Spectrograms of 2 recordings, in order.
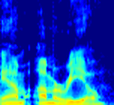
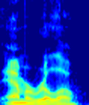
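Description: First: Amarillo is said with Spanish-style sounds. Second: Amarillo is said with English, Texan-style sounds. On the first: This is how it would be said in Spanish. The speaker calls it wrong. "You don't say Amarillo" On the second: This is how locals in Texas say it. The speaker calls it right. "I think that's how they pronounce it in Texas"

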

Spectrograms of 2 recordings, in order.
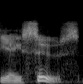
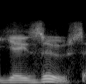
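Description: First: The middle consonant is a hissing S sound. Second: The middle consonant is a buzzing Z sound. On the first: This is the name as it is in Greek. The speaker calls it right. "it's Jesus" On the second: This carries an English habit into Greek. The speaker calls it wrong. "pronouncing it with an intervocalic Z sound that they want to say Jesus"

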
